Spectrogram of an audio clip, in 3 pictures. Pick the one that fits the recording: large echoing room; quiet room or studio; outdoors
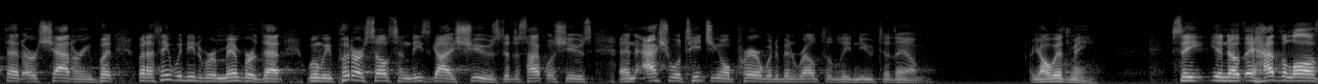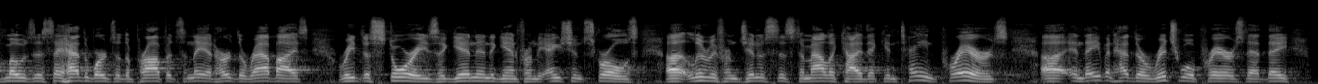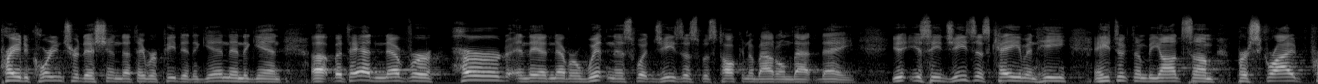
large echoing room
